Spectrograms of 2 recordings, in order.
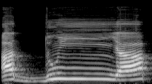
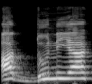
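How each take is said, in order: First: The n merges into a doubled y sound. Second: The n is pronounced clearly before the y. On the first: "पढ़ा जाता अगर यह नून साकिन पहले कलमा के आखिर में होता" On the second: "के बजाय"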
